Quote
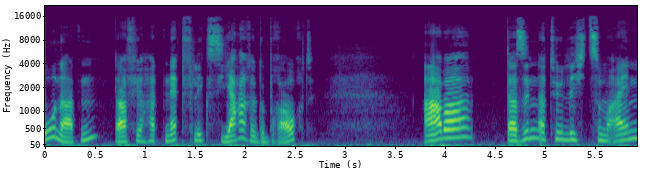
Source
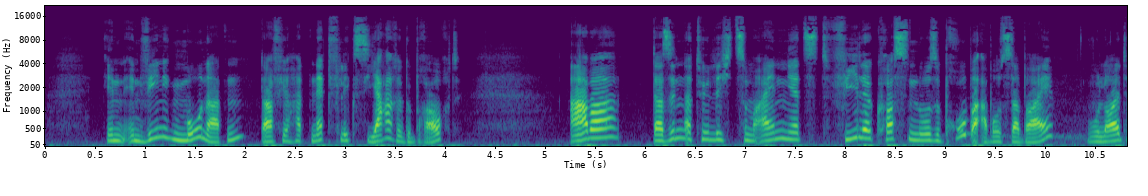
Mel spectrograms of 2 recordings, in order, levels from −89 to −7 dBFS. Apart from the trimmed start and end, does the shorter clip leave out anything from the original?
no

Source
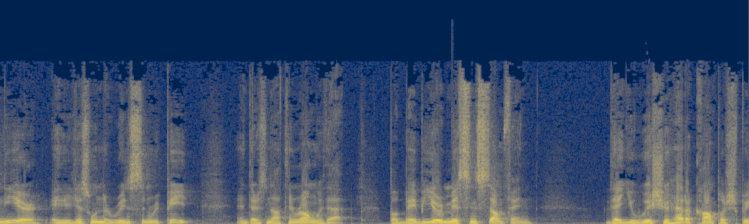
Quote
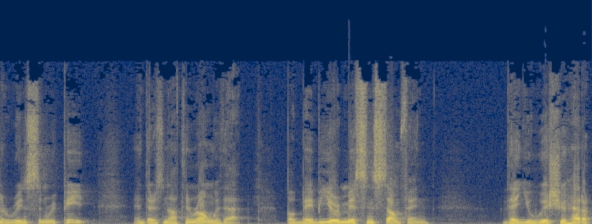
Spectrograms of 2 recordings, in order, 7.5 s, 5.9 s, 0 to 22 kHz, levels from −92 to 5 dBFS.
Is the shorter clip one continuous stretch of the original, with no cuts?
yes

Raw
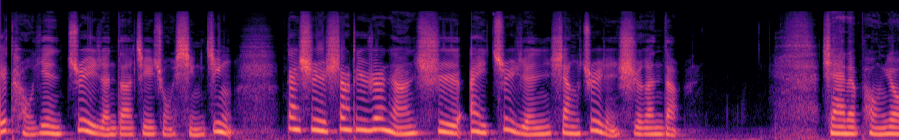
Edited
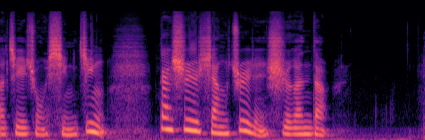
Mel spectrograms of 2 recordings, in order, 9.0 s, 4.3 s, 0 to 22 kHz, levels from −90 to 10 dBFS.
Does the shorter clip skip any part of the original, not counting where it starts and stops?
yes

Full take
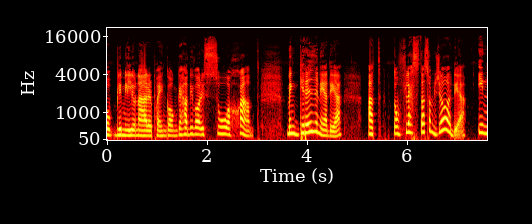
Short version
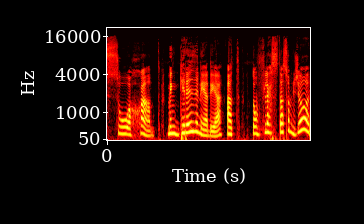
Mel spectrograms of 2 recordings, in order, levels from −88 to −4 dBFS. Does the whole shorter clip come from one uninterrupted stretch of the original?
no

